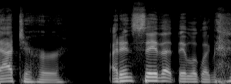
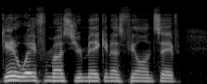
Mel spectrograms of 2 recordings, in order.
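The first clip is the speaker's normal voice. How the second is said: put-on harsh, close-range scolding yell; 3 semitones higher than usual. Retelling a woman yelling in a kid's face: imitating someone yelling in a face. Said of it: "yells in his face".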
